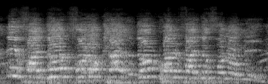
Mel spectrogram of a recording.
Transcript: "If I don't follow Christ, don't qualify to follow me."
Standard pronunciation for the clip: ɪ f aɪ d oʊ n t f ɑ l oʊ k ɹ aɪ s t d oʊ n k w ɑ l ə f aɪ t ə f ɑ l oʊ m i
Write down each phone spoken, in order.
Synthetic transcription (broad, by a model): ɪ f aɪ d oʊ n t f ɑ l oʊ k l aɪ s d oʊ n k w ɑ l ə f aɪ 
